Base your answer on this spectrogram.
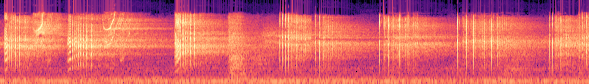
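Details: Recorded beneath the water, dolphins make upward-sweeping squeals and creaky pulsed buzzes, followed by several crisp click trains in rapid succession.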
